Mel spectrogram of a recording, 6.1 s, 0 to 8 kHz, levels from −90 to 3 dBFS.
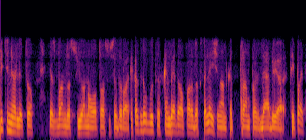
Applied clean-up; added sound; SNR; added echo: neural mask model Resemble Enhance denoiser.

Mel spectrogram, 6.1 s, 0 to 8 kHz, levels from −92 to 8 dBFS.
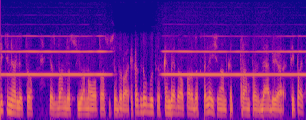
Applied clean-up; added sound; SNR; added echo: none; Wind instrument, woodwind instrument; 1 dB; none.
